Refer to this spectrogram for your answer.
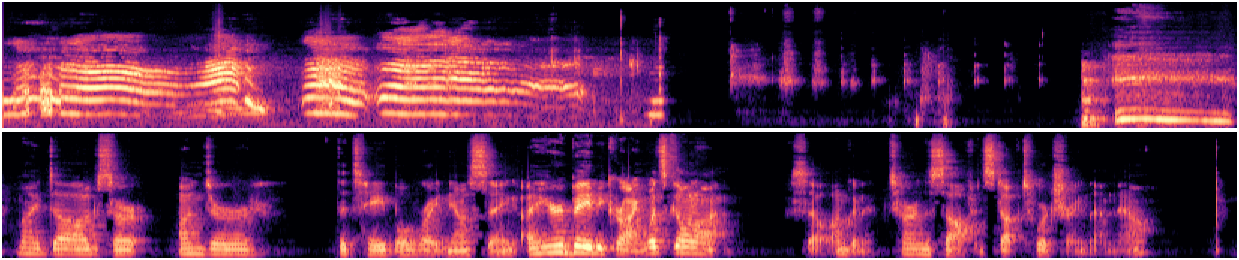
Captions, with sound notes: (chuckling) My dogs are under the table right now saying, "I hear a baby crying what's going on?" So I'm gonna turn this off and stop torturing them now.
